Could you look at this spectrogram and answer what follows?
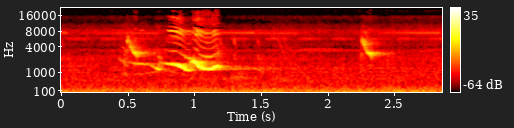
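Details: Talking Javan myna imitating speech. A voiced, harmonic phrase sweeps down from a high start into a lower wavering tone. About a second later comes a brief high downslurred note, over faint steady hiss.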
